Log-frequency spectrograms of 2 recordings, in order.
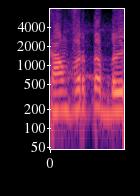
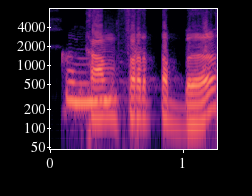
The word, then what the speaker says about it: comfortable: Oke, comfortable ini kelihatannya 4 suku kata, tapi sebenarnya cuma 3 ya. Jadi bacanya bukan comfortable, salah, tapi comfortable. Cuma 3 suku kata ya.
